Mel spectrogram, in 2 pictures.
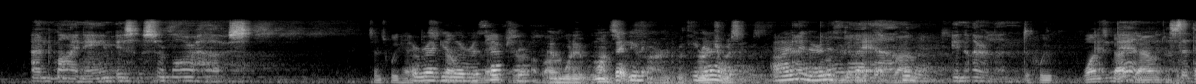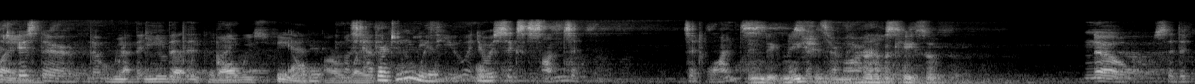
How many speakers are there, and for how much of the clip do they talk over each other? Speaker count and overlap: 4, about 54%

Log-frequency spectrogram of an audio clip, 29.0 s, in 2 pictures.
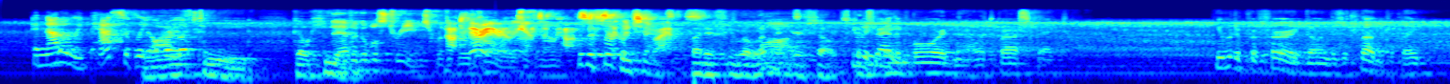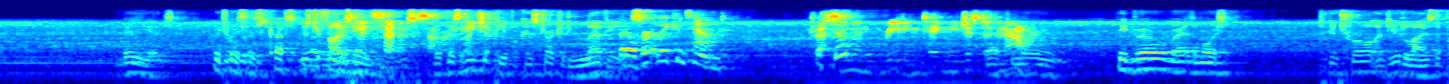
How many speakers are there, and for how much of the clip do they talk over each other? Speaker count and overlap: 7, about 34%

